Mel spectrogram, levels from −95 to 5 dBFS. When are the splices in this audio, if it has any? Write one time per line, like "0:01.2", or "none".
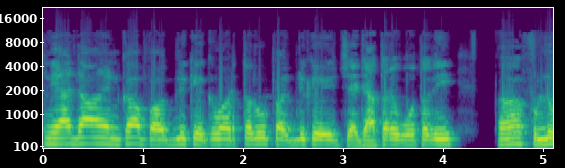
none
